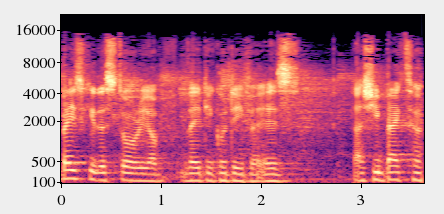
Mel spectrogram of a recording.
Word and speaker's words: Godiva: about and I've realized I've been saying it wrong it's Lady Godiva not Godiva it's just me me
